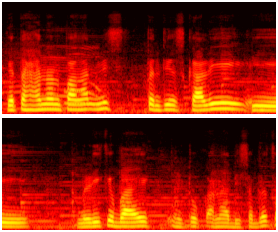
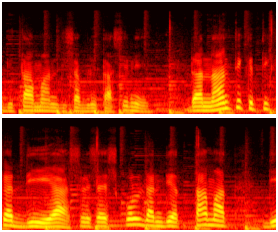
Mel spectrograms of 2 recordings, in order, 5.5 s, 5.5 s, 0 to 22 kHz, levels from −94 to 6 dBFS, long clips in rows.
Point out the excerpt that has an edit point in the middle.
first; 1 cut; at 2.4 s

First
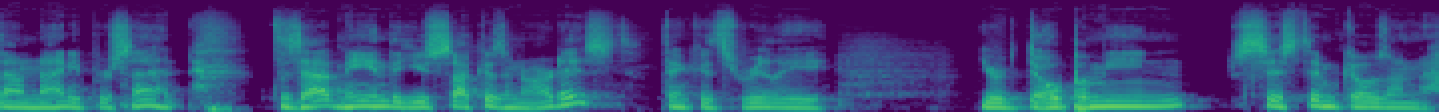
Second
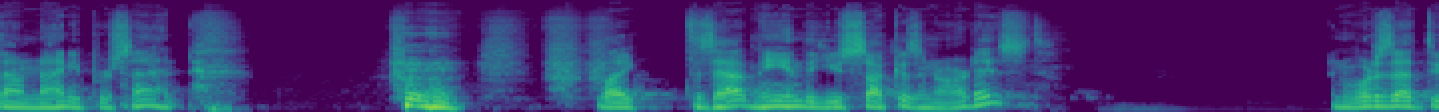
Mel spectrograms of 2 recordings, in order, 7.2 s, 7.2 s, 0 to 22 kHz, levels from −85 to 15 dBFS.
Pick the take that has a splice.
first; 2 cuts; at 1.3 s, 3.3 s

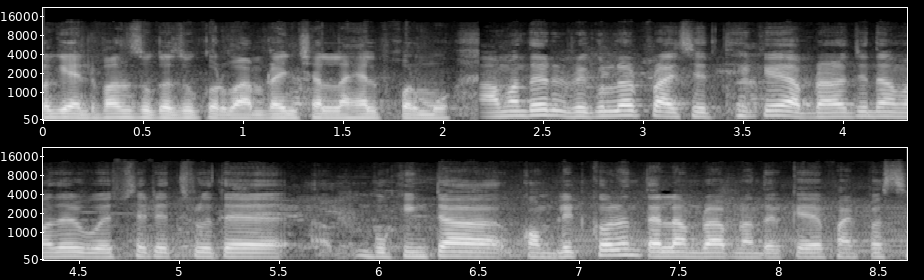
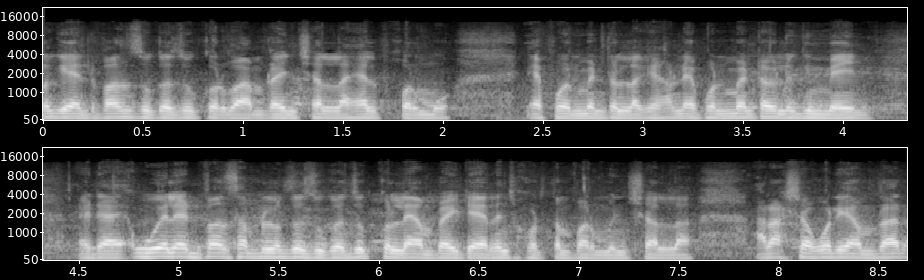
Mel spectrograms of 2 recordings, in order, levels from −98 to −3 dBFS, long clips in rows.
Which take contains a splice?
first; 1 cut; at 2.2 s

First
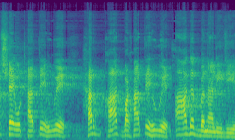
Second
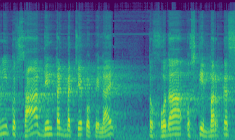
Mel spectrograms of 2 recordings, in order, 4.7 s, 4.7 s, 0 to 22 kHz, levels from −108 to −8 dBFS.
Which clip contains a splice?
first; 2 cuts; at 2.0 s, 3.5 s

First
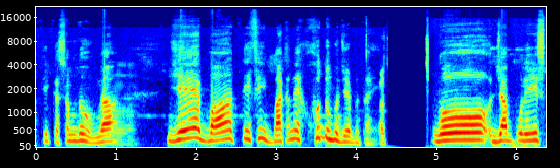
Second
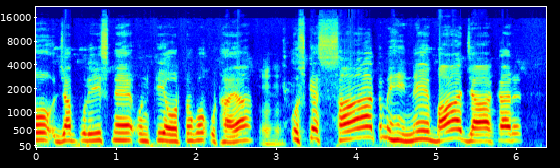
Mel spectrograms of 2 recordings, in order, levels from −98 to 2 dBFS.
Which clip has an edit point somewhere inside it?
first; 1 cut; at 4.4 s

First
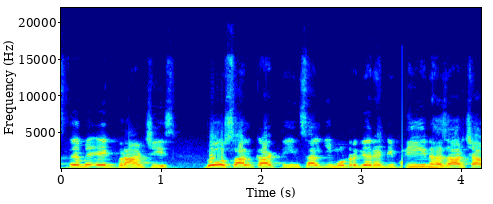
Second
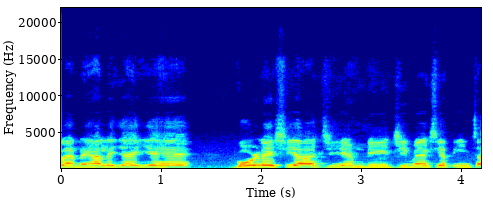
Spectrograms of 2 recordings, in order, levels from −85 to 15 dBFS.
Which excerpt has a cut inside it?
first; 1 cut; at 3.3 s

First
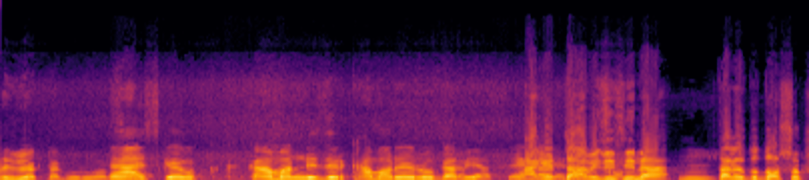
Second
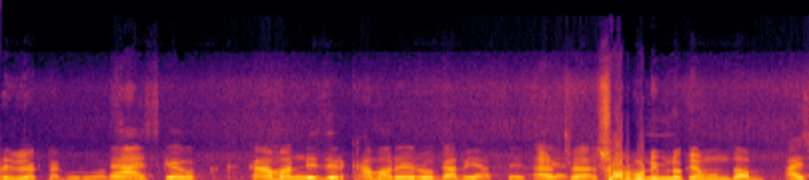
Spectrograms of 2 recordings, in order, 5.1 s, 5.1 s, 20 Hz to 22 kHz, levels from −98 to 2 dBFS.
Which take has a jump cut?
first; 1 cut; at 3.2 s

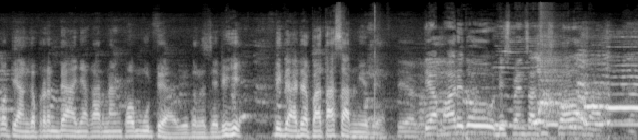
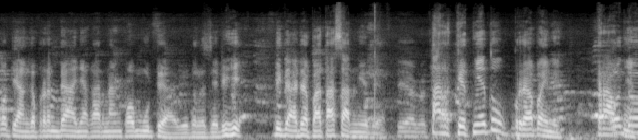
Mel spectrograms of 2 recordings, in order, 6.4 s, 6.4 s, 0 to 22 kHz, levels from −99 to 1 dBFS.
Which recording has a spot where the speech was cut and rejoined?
first; 1 cut; at 4.1 s

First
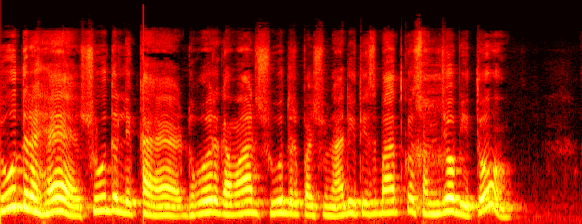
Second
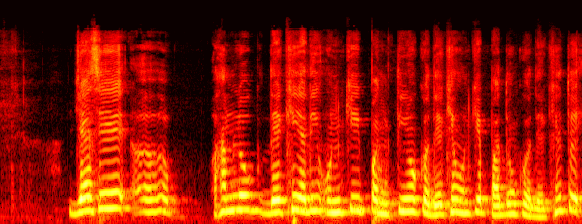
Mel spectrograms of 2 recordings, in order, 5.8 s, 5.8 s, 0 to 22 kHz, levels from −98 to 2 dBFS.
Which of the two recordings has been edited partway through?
first; 1 cut; at 1.4 s

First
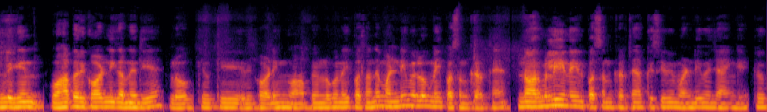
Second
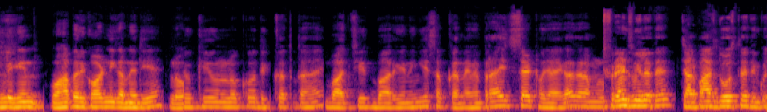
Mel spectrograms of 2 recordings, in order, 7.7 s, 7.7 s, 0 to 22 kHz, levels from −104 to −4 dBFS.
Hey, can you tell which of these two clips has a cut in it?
second; 2 cuts; at 1.8 s, 6.0 s

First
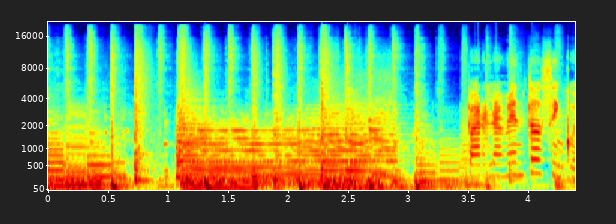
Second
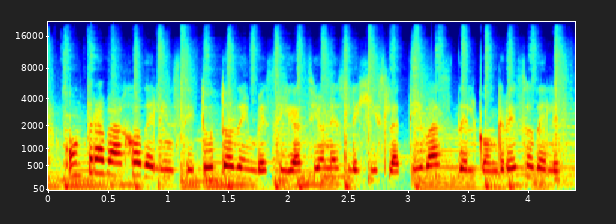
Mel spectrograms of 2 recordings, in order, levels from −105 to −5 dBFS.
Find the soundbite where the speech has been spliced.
first; 1 cut; at 3.4 s

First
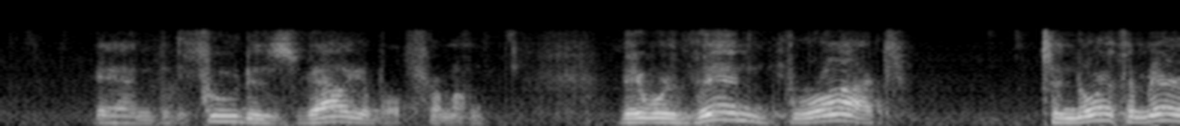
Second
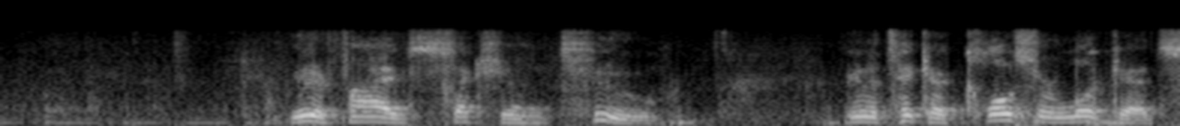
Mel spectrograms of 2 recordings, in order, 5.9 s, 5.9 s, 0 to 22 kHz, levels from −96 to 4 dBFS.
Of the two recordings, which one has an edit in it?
first; 1 cut; at 3.2 s

